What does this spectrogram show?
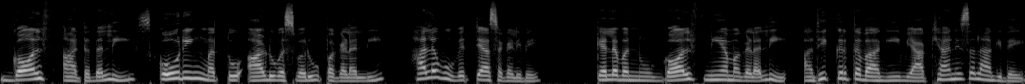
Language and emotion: Kannada, neutral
